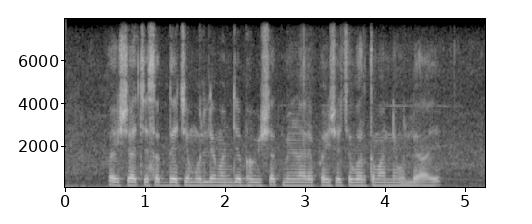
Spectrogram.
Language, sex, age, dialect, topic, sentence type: Marathi, male, 18-24, Northern Konkan, banking, statement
